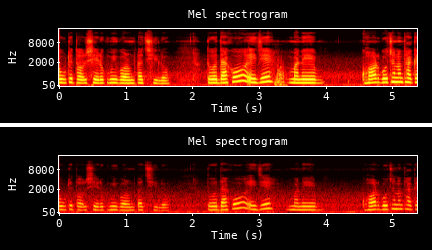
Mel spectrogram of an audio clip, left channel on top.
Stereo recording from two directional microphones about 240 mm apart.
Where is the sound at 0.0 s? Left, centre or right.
Left.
